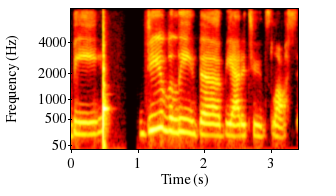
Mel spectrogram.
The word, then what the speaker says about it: Beatitudes: Beatitudes, Sarah?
